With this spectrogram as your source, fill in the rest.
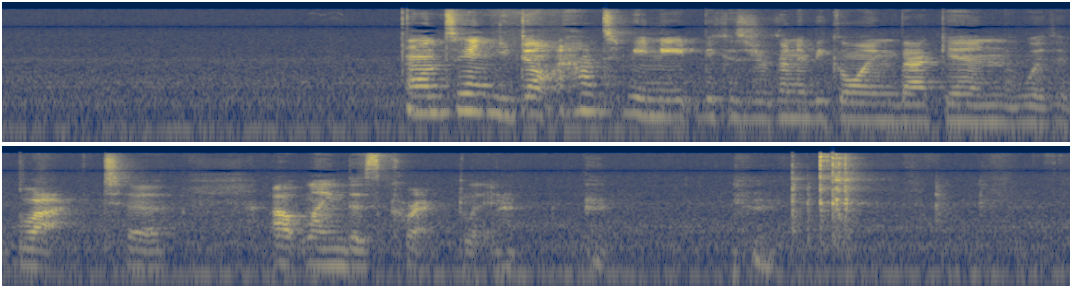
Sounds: speech, inside a small room

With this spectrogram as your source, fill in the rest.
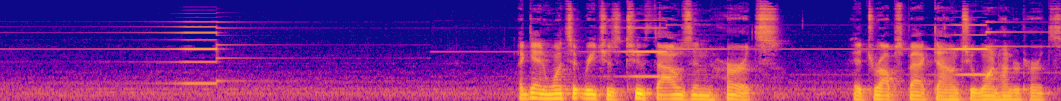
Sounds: speech, music

